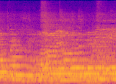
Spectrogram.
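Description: Live musical-theatre singing with keyboard accompaniment: sustained sung notes over a steady backing, as part of a stage duet.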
